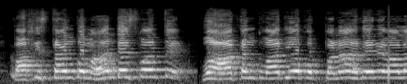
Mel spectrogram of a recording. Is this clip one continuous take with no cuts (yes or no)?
no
